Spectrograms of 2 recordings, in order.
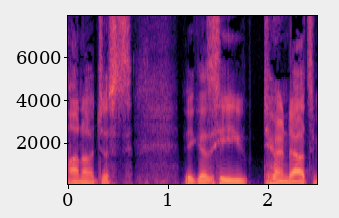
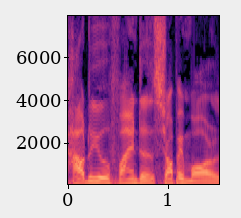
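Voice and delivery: put-on German accent with a higher pitch; 6 semitones higher, 4 dB louder than usual. Speaker retells asking people for directions to a mall, in a German accent. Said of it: "I asked in a German accent".

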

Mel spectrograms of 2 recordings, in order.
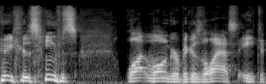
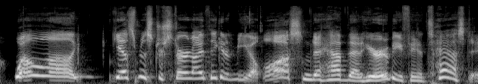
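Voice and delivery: put-on very high, squeaky pubescent teen voice; 13 semitones higher than usual. Retelling own answer to the NBA commissioner on the phone: imitating own younger self, sounding like a pubescent fourteen-year-old. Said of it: "I sound like more like fourteen in a puberty".

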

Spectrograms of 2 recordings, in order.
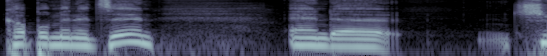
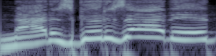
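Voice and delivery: put-on Southern woman's voice, higher pitched; 7 semitones higher, 3 dB louder than usual. Retelling a woman's morning joke to the boys, imitating G-G. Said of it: "gave that southern chuckle".

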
